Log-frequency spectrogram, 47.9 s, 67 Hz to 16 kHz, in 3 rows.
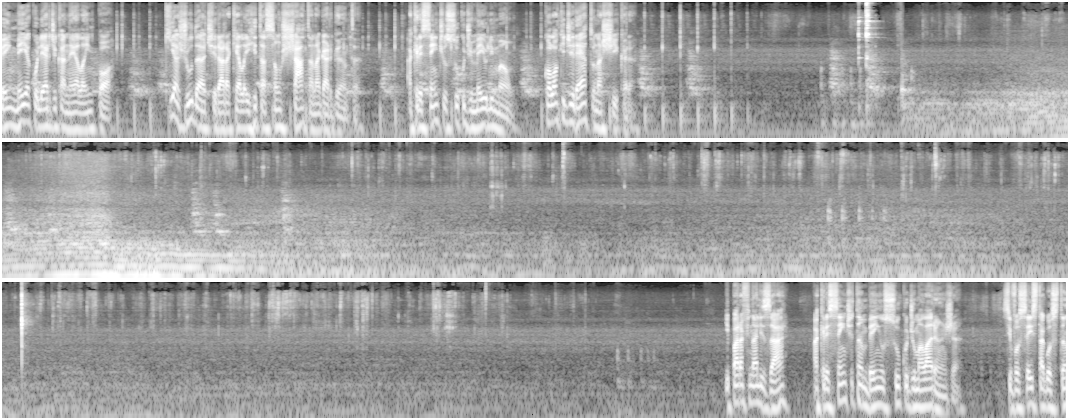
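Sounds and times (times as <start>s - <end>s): dishes clinking: 12.7s - 13.5s
low rumble: 13.5s - 32.2s
wet squishing of citrus fruit: 13.7s - 41.2s.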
